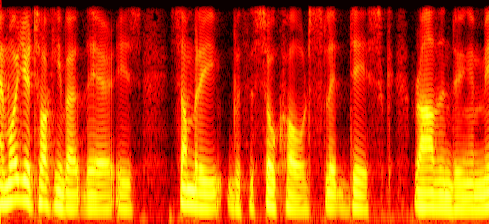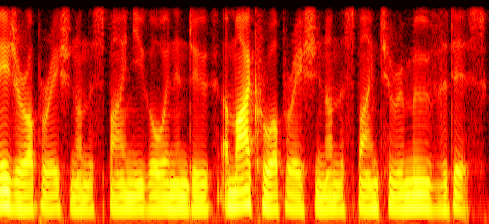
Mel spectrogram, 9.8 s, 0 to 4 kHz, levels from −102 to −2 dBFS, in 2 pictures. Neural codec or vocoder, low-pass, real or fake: codec, 16 kHz, 0.9 kbps, LongCat-Audio-Codec; 3.6 kHz; fake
